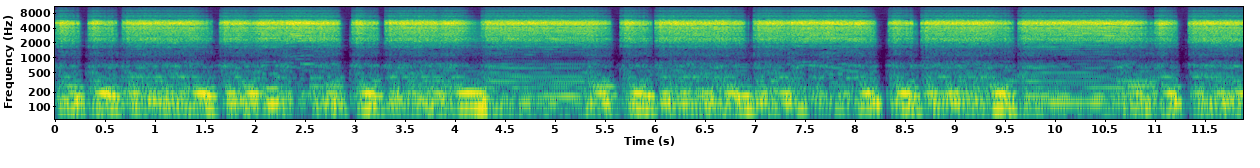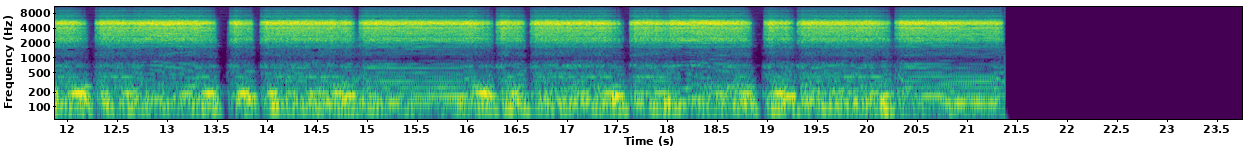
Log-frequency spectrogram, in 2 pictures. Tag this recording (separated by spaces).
190 bpm groove guitar hardcore heavy loops metal rock rythem rythum thrash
